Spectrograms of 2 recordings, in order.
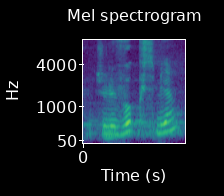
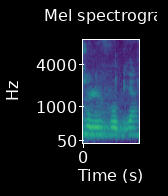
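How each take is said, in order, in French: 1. La consonne finale de « vaux » est prononcée. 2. La consonne finale de « vaux » est muette.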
